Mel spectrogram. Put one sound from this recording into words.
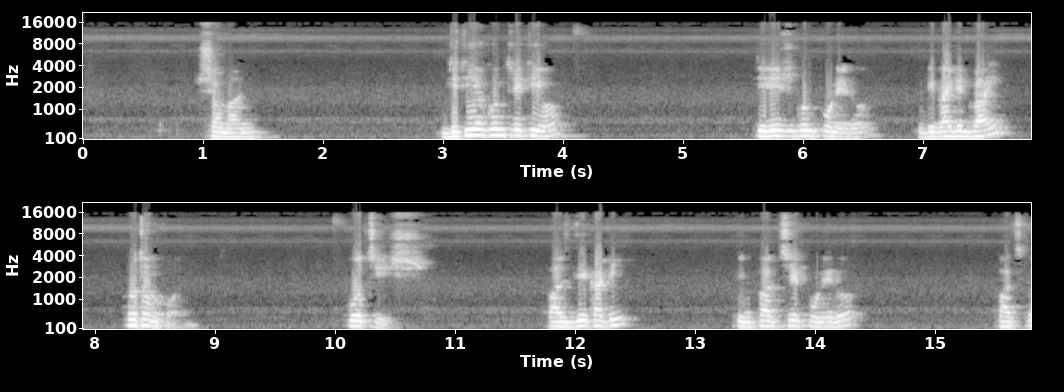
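A man speaks calmly in short phrases with pauses, like a teacher explaining.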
